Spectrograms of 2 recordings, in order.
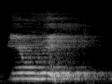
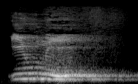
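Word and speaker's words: unique: এইবার দেখো চার নম্বর বাক্যটিতে খেয়াল করো, এটাও তোমরা দেখো এখানে একটি শব্দ আছে ইউনিক, ইউনিক উচ্চারণটি ইউটি দেখো ইউ এর মতোই হচ্ছে, অতএব শিক্ষার্থী এখানে উত্তরটি কি হবে আর বলার অপেক্ষা রাখে না।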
